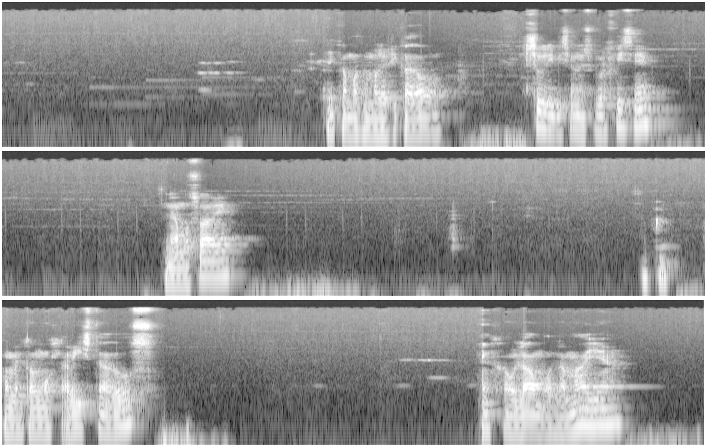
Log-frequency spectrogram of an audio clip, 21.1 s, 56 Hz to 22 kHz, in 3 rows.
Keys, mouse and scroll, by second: 1.6 Tab, 2.1-3.1 middle drag, 3.1-5.4 drag, 6.1-7.4 middle drag, 7.9 middle click, 8.9 click, 9.4 middle click, 10.4 middle click, 12.8 click, 13.4 middle click, 14.2 Tab, 16.3 middle click, 17.1-18.1 drag, 18.1-21.0 middle drag.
